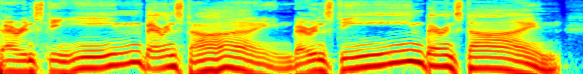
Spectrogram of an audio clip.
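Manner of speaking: every repeat stretched, pitched high. Retelling a comedian puzzling over how a name is said, in a Tom Green impression. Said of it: "in his typical Tom Green way, just going".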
